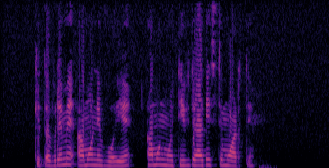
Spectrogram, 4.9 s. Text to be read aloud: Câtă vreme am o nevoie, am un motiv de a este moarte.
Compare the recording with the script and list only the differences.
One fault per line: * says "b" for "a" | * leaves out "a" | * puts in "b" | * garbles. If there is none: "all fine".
all fine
